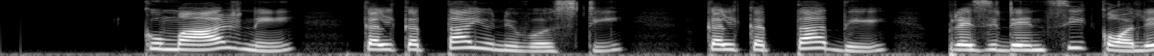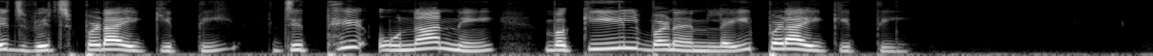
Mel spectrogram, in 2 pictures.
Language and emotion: Punjabi, neutral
